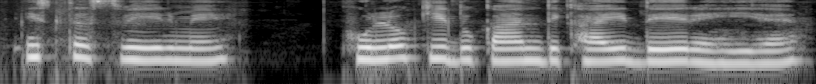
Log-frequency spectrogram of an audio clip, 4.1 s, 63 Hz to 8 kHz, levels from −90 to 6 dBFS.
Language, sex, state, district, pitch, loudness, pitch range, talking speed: Hindi, female, Uttar Pradesh, Lalitpur, 250 Hz, -14 LUFS, 235-270 Hz, 145 wpm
